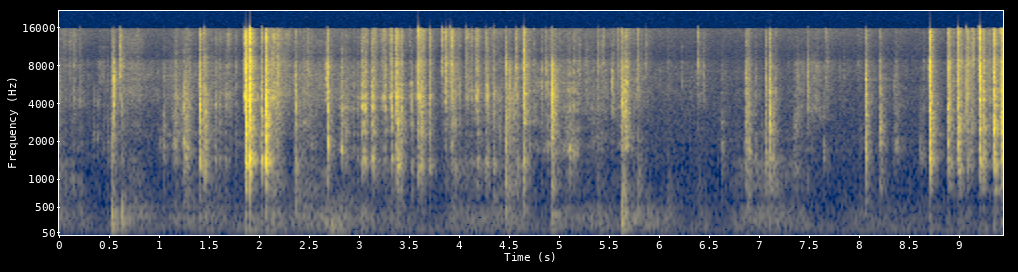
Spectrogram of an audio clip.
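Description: A knife blade scrapes thin shavings off a solid bar of dry, old brown laundry soap held in the hand. Crisp, bright scraping rasps come in quick irregular bursts with short pauses between them. The sound is dry and brittle, with almost no low end, and each scrape cuts off sharply.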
